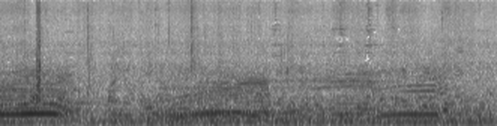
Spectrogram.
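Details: Bimasakti, a fat bull unloaded from a truck, lows repeatedly: a loud moo at the start followed by several flatter, drawn-out moos about two seconds apart, over a murmur of voices.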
